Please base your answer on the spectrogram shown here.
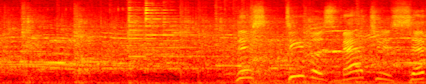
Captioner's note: bell ringing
